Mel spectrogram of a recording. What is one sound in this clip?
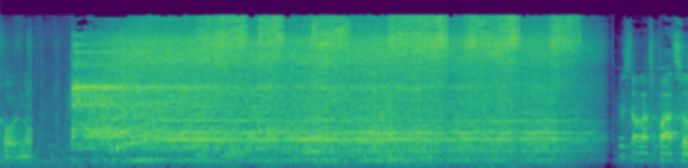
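A belt sander grinds metal with a loud, steady whirring hiss.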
